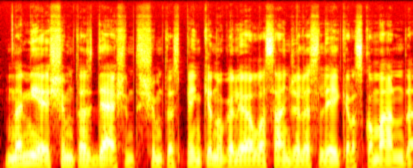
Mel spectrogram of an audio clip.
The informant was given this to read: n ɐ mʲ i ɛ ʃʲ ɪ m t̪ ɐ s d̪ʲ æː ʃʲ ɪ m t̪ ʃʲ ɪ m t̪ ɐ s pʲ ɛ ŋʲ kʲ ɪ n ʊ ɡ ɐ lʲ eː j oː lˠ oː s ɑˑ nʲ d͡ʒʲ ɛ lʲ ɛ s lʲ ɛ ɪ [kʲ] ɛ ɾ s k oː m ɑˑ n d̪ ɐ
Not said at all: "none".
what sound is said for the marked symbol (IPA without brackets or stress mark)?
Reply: kʲ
